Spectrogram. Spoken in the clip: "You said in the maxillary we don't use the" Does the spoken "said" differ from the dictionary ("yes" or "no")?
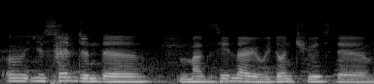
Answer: no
